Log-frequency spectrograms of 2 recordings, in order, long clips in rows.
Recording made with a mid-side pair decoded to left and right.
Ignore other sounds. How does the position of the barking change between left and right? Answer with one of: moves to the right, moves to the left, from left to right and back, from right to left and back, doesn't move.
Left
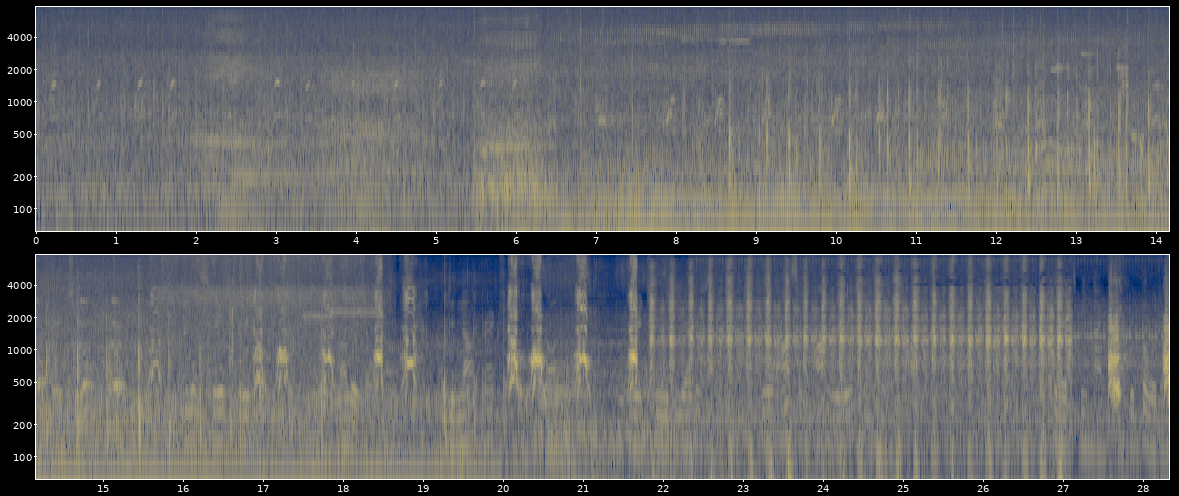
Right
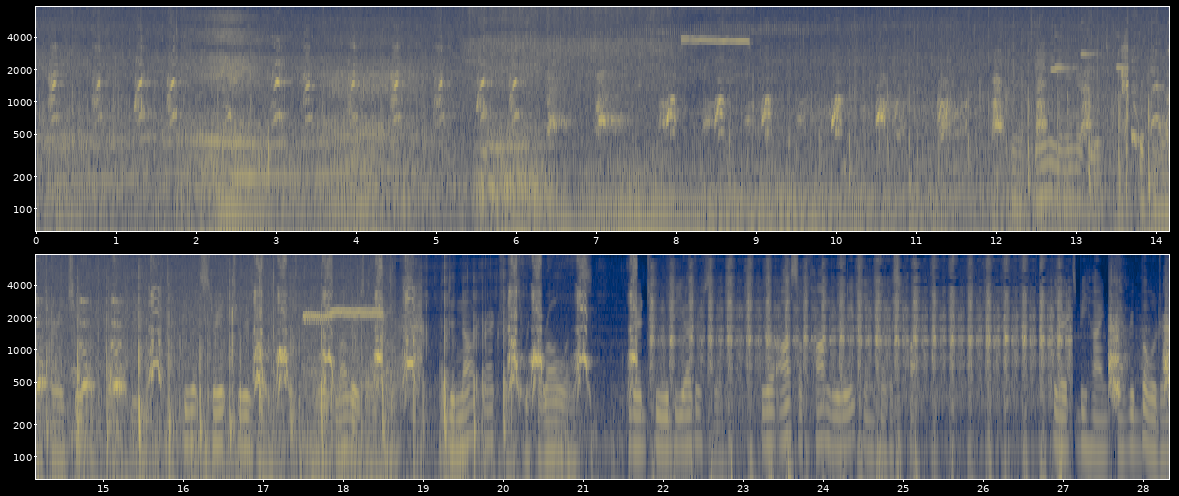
moves to the left.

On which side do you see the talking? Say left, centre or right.
right.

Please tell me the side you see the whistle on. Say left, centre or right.
right.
